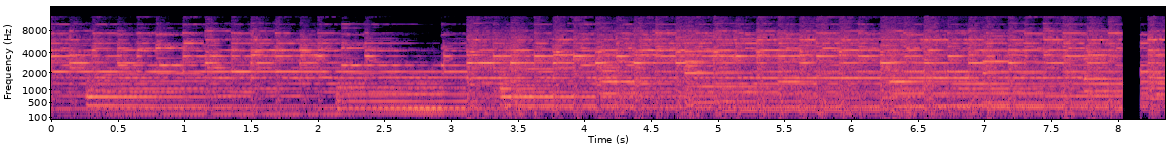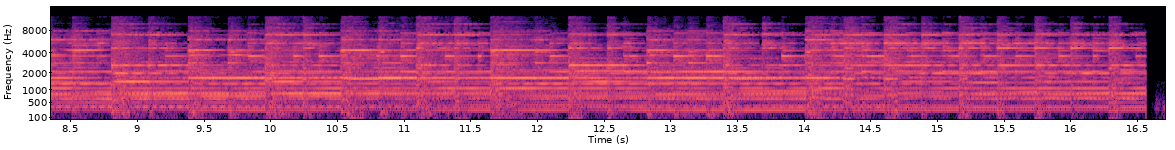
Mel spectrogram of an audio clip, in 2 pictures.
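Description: Church bells ring continuously in a dense, layered peal, many overlapping strikes sustaining a bright metallic wash; loud, with a brief break near the middle before the ringing resumes.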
